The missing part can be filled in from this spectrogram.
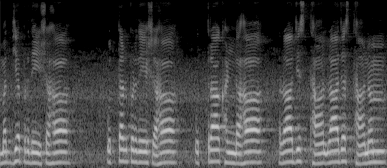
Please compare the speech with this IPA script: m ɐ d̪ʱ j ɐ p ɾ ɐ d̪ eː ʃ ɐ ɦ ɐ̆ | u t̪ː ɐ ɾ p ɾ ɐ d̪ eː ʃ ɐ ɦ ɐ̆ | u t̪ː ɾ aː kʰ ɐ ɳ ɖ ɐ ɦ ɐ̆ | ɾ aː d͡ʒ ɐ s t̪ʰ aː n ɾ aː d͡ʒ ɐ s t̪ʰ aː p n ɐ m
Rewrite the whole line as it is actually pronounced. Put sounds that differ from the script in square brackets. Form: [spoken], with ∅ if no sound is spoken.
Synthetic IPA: m ɐ d̪ʱ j ɐ p ɾ ɐ d̪ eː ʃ ɐ ɦ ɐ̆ | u t̪ː ɐ ɾ p ɾ ɐ d̪ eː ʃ ɐ ɦ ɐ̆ | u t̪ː ɾ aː kʰ ɐ ɳ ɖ ɐ ɦ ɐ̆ | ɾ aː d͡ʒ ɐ s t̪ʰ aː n ɾ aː d͡ʒ ɐ s t̪ʰ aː [∅] n ɐ m

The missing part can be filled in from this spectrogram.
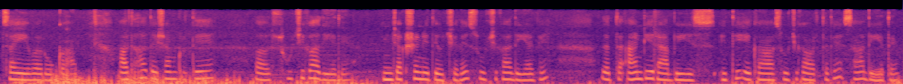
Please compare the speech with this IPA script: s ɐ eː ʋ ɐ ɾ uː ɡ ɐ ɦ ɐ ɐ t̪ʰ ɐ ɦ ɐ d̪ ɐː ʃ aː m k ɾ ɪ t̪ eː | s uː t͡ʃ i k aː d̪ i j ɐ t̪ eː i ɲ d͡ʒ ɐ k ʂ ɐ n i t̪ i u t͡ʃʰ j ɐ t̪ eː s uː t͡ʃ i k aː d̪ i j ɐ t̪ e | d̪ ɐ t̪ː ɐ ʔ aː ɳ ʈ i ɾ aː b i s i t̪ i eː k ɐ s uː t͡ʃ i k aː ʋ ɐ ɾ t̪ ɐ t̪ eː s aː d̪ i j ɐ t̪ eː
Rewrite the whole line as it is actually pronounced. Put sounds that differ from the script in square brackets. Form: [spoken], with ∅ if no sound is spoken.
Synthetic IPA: s ɐ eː ʋ ɐ ɾ uː [k] ɐ ɦ ɐ ɐ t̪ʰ ɐ ɦ ɐ d̪ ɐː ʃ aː m k ɾ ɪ t̪ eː | s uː t͡ʃ i k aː d̪ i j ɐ t̪ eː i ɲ d͡ʒ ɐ k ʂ ɐ n i t̪ i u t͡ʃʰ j ɐ t̪ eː s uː t͡ʃ i k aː d̪ i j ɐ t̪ e | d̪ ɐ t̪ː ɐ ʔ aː ɳ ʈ i ɾ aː b i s i t̪ i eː k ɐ s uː t͡ʃ i k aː ʋ ɐ ɾ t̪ ɐ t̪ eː s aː d̪ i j ɐ t̪ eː

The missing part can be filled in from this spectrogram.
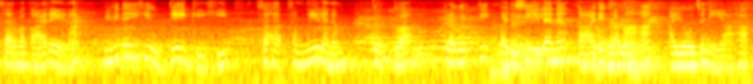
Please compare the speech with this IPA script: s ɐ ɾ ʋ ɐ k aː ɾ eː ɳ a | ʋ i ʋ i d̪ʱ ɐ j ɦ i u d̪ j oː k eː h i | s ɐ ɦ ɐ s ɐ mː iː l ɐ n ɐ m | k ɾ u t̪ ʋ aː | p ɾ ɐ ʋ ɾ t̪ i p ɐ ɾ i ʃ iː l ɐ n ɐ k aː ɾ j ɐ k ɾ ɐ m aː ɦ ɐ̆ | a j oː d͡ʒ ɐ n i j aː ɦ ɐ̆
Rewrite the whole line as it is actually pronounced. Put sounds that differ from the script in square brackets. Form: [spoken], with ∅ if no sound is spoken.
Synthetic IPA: s ɐ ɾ ʋ ɐ k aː ɾ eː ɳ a | ʋ i ʋ i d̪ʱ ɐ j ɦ i u d̪ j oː [ɡ] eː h i | s ɐ ɦ ɐ s ɐ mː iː l ɐ n ɐ m | k ɾ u t̪ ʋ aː | p ɾ ɐ ʋ ɾ t̪ i p ɐ ɾ i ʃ iː l ɐ n ɐ k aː ɾ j ɐ k ɾ ɐ m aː ɦ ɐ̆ | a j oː d͡ʒ ɐ n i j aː ɦ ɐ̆

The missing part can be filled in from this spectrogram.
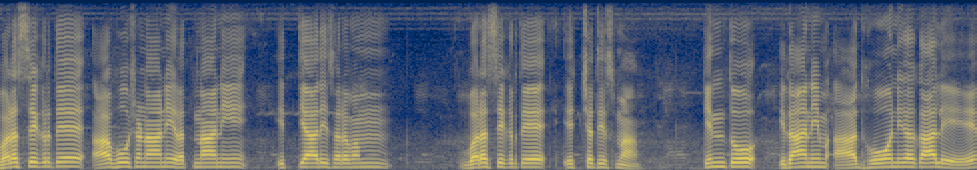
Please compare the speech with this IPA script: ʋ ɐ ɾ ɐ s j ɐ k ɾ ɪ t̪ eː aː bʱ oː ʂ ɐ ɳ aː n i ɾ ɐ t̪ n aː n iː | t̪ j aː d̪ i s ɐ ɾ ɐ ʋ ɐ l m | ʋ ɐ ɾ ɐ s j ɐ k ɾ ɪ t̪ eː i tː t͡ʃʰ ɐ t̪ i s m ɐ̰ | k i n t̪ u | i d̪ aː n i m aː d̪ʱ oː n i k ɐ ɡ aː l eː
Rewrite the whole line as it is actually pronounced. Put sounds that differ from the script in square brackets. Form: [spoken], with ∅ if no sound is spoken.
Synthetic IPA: ʋ ɐ ɾ ɐ s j ɐ k ɾ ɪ t̪ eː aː bʱ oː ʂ ɐ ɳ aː n i ɾ ɐ t̪ n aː n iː | t̪ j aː d̪ i s ɐ ɾ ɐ ʋ ɐ [∅] m | ʋ ɐ ɾ ɐ s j ɐ k ɾ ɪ t̪ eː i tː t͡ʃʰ ɐ t̪ i s m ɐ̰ | k i n t̪ u | i d̪ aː n i m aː d̪ʱ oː n i k ɐ [k] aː l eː

